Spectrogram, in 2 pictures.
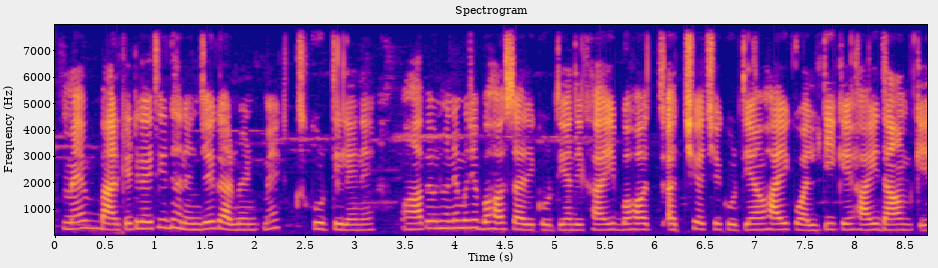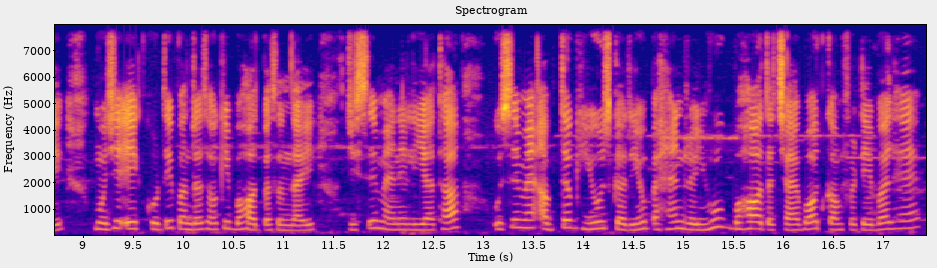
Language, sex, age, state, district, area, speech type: Hindi, female, 18-30, Uttar Pradesh, Bhadohi, rural, spontaneous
